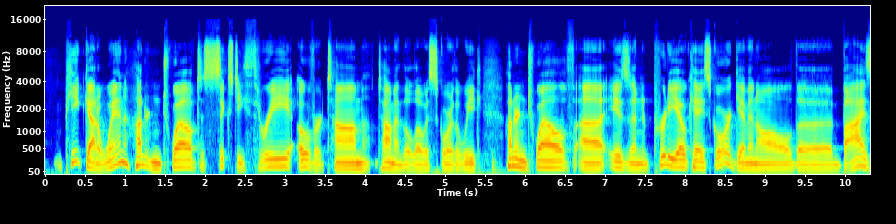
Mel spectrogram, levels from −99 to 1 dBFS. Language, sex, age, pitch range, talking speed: English, male, 30-49, 95-120 Hz, 165 wpm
